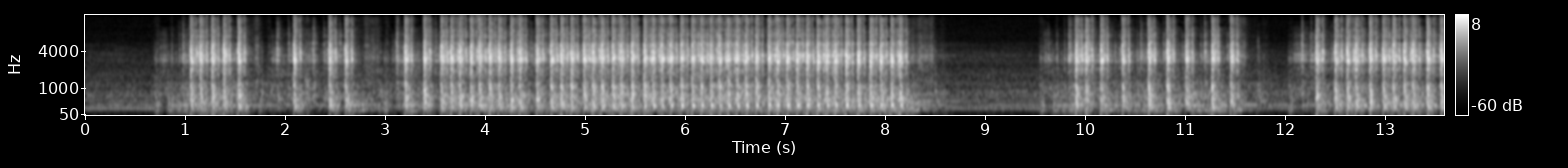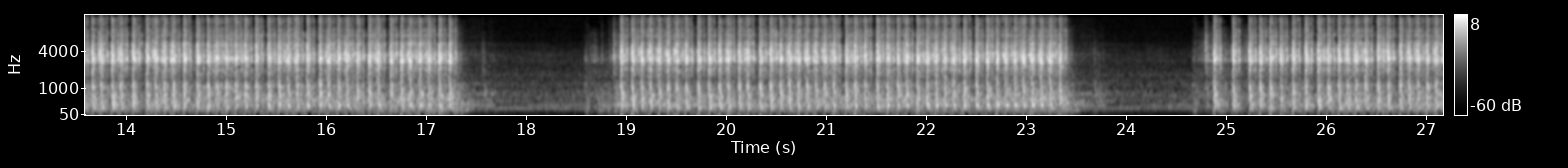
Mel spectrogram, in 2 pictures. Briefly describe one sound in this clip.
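An electronic daisy-wheel typewriter prints lines automatically in rapid bursts of clatter.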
